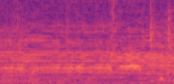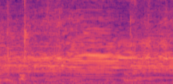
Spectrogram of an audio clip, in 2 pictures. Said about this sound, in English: Sometimes if there's a line, I typically flip the shaver over and I just tap at it to take out that line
